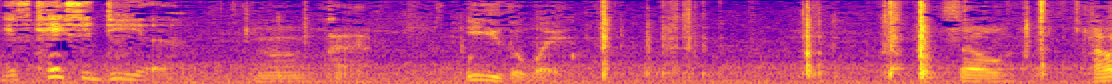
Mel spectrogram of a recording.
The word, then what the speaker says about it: quesadilla: Do y'all say quesadilla or quesadilla? First off, either way, if you pronounce both of those, you're ignorantly wrong. It's quesadilla.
